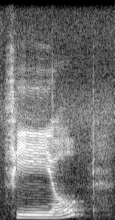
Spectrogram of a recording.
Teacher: we add the schwa before the L at the ends of words like feel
